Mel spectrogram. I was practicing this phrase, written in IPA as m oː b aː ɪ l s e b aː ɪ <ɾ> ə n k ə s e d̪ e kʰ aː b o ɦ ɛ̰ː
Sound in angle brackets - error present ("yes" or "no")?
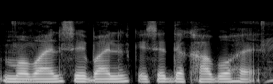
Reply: yes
